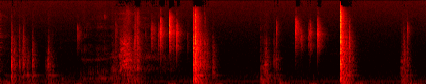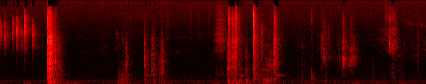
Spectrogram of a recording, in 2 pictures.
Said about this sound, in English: Grabbing extra dice, folks.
